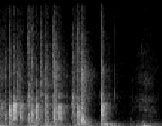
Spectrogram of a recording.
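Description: Scattered applause from a small audience: irregular hand claps that thin out and stop about a second and a half in.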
